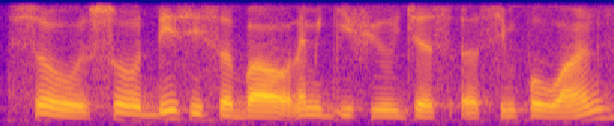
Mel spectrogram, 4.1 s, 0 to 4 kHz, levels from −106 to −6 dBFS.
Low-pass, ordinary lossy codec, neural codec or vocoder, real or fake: 3.6 kHz; none; none; real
